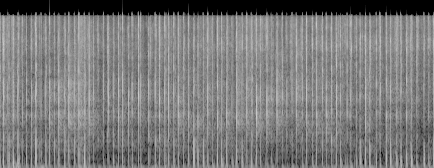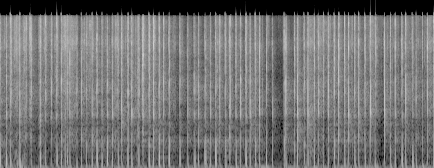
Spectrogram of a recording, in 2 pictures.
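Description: A man makes soft mouth sounds close to a microphone.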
